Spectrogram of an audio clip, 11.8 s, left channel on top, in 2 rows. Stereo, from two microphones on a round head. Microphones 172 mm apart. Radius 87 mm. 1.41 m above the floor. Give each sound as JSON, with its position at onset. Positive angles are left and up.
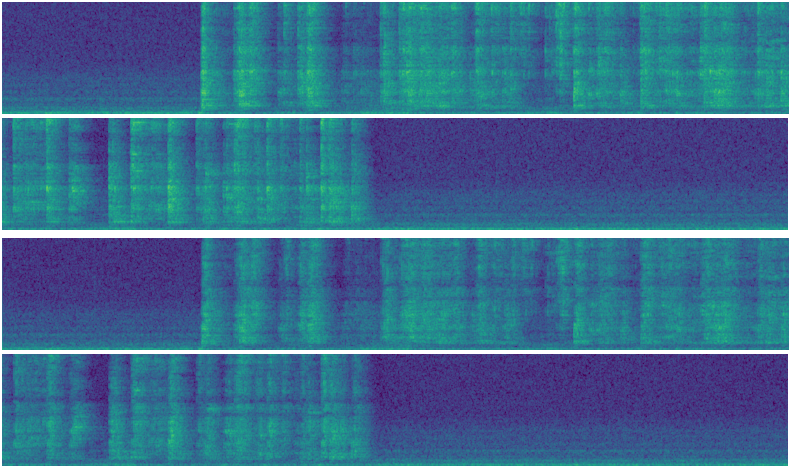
{"t": 1.5, "sound": "cutlery clinking", "side_deg": 85, "distance_m": 6.0}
